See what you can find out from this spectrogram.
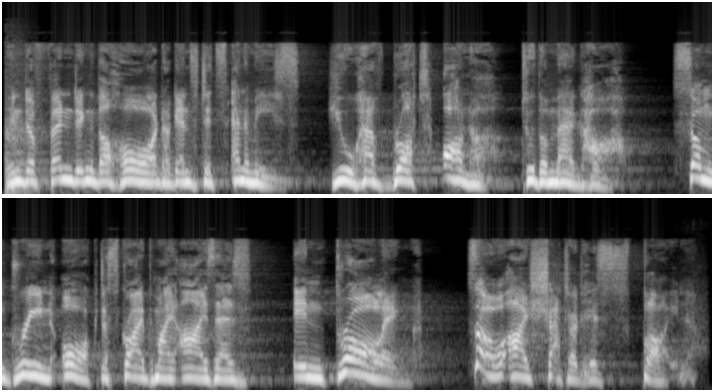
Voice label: Orc leader androgynous creature monster deep gutteral gruff raspy; warcraft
